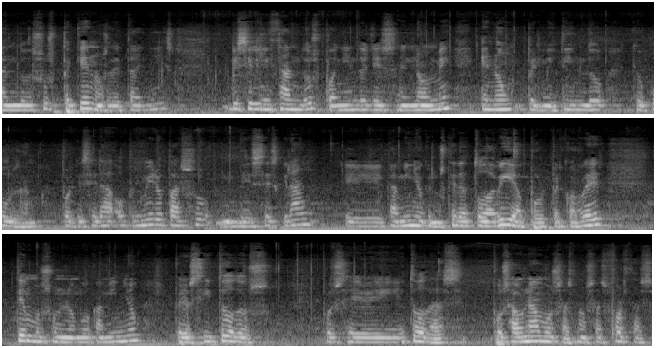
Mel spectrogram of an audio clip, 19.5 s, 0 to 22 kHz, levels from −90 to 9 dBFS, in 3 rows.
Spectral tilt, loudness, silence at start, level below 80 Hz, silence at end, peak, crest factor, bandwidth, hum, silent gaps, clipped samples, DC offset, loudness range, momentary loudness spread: -7.5 dB/octave; -19 LUFS; 0 s; -38 dBFS; 0 s; -4 dBFS; 14 dB; 10.5 kHz; none; none; under 0.1%; under 0.1%; 5 LU; 12 LU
